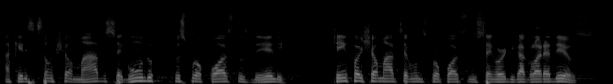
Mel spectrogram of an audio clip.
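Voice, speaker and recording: Brazilian pastor preaching in a reverberant church. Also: male voice, mid-range voice, fairly even intonation, quick pace. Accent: Brazilian Portuguese. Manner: folksy, acts out dialogues between father and children. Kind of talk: sermon.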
